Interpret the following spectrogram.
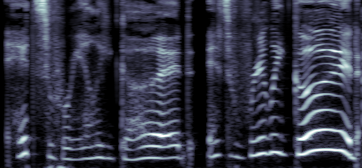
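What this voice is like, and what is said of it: Whispering. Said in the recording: “I'm whispering that ... I don't know why I'm whispering.”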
